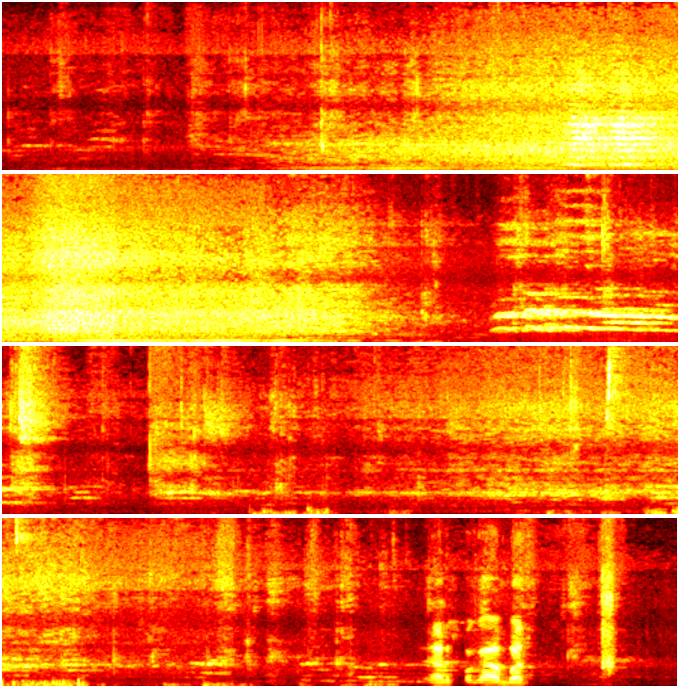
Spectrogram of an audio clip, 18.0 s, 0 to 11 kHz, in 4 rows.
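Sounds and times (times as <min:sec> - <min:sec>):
vehicle engine passing: 0:01.4 - 0:07.8
rooster crowing: 0:07.8 - 0:09.3.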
